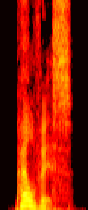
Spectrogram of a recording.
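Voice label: "pelvis", British English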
